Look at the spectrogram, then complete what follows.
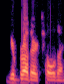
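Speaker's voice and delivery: deadpan, low, dead flat, lifeless delivery. Retelling a grandma's phone call: imitating a dead tone. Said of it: "And in a dead tone".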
